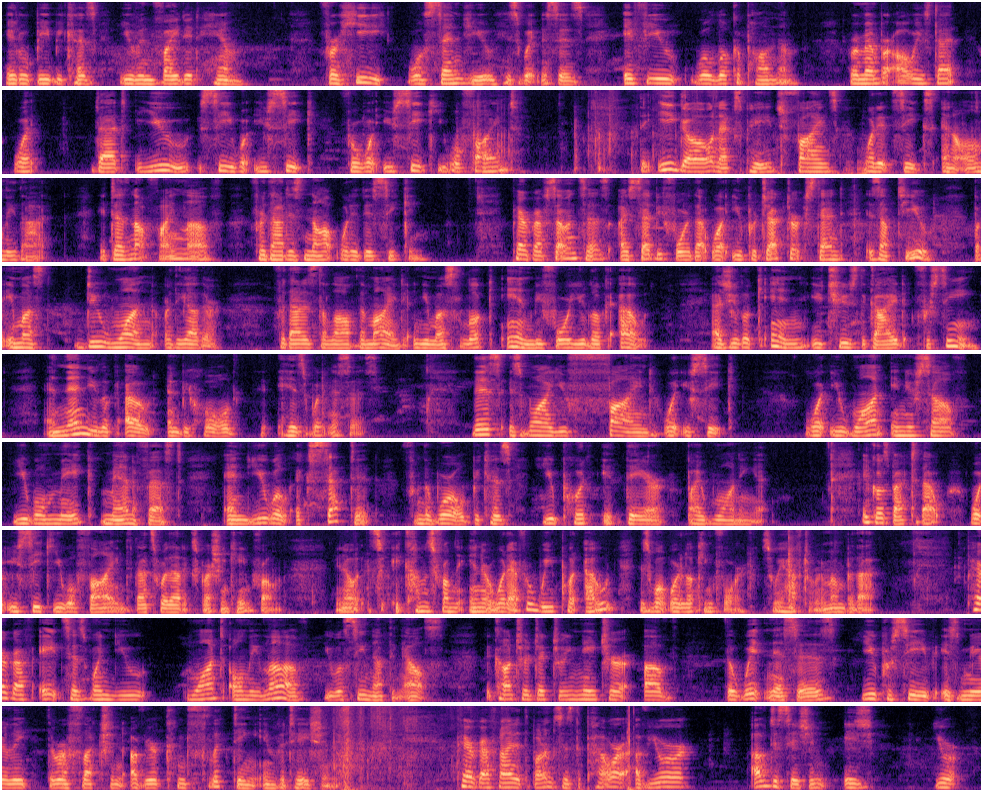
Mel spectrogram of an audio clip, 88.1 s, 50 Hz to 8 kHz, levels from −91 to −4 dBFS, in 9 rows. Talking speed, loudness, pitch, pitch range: 160 wpm, -19 LUFS, 145 Hz, 135-155 Hz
